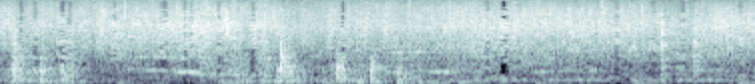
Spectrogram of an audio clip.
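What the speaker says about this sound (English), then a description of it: "just shake your frying pan." Meatballs fry in a frying pan that is being shaken, giving a steady close sizzle with soft sliding and rattling as they roll around.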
